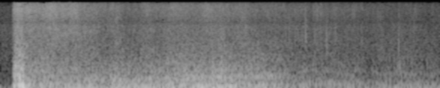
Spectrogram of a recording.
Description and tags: This is a light glug and splash of pouring gas on a fire.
